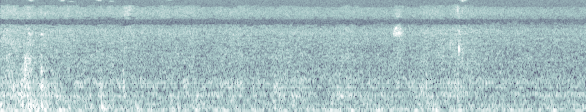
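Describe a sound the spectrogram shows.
A small dog's paws scrabble softly on fabric.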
